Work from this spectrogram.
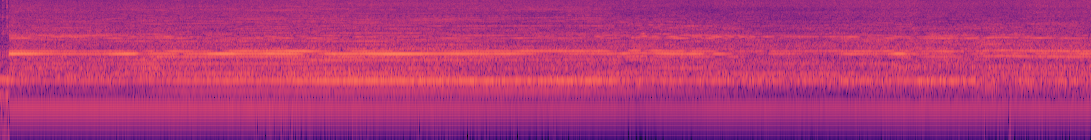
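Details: Small two-stroke engine (Ryobi) that ran badly, tested after main jet work; holds a steady, even buzz at constant speed without surging or stumbling, running properly.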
